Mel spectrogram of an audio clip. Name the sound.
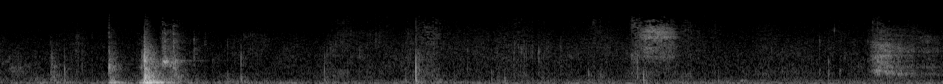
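door opening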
